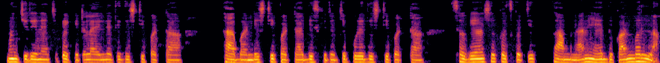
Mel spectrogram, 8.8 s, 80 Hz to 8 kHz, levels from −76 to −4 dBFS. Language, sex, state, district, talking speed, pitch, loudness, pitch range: Konkani, female, Goa, North and South Goa, 135 wpm, 130 Hz, -19 LUFS, 125-145 Hz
